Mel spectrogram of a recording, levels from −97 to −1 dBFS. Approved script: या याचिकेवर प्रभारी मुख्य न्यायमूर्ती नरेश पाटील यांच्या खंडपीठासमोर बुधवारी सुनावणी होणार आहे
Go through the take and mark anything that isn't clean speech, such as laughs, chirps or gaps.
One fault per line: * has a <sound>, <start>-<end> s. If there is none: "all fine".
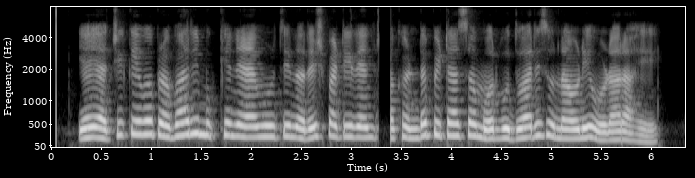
* has a dropout, 3.3-3.4 s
